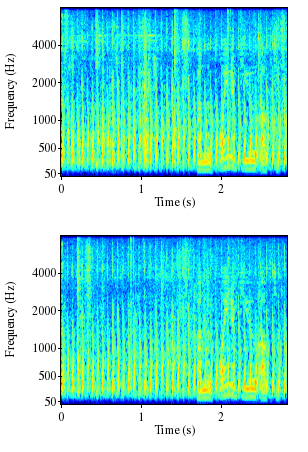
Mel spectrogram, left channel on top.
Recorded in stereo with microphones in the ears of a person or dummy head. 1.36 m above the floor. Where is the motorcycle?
15° left (ahead or behind); by 2.9 s 20° left (ahead or behind).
